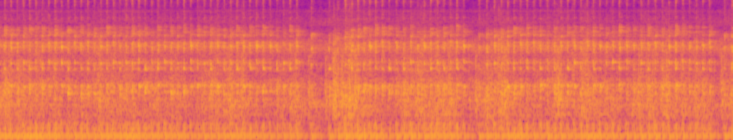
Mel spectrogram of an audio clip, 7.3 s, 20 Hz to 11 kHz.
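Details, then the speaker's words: International Harvester Cub Lo-boy tractor, freshly rebuilt C60 engine: fast choppy pulsing, sagging twice then picking up, hunting unevenly; carburetor flooding itself, gas piling up, making it hard to run consistently. "so there you go this one uh this carburetor is doing that thing again where it's just flooding itself out so see it's gas piling up there so it's making it kind of hard to get it to run good and consistent"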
